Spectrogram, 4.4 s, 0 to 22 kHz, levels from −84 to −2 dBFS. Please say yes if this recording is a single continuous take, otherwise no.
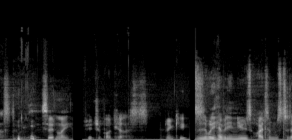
no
